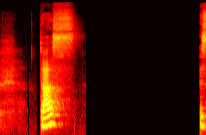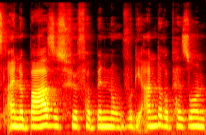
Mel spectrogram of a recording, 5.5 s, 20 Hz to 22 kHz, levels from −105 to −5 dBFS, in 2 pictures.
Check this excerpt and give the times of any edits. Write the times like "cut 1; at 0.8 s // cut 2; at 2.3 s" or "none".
none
